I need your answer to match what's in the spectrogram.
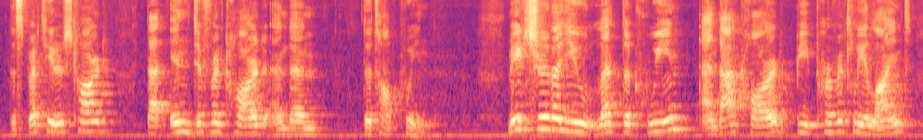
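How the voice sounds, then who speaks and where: A man's voice: sits high, a little hiss or hum. A man giving an informal step-by-step card trick tutorial as a magician, sometimes correcting himself. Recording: roomy, echoing sound.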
